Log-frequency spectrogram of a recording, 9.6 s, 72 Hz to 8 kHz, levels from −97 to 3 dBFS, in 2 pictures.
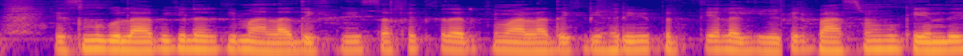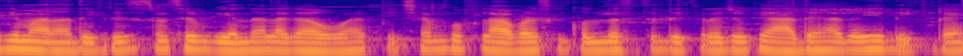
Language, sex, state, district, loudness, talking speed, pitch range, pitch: Hindi, male, Maharashtra, Dhule, -25 LUFS, 325 wpm, 120-130 Hz, 125 Hz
